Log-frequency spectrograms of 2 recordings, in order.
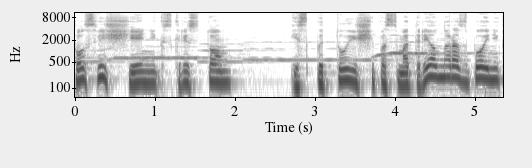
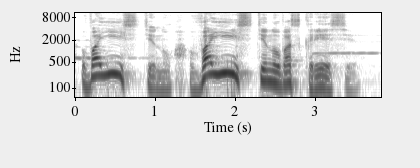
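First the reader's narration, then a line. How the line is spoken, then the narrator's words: Joyful. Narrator (Russian): А тот радостно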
